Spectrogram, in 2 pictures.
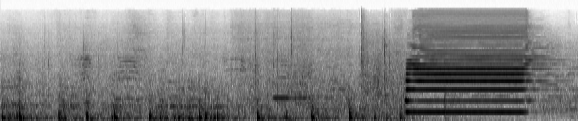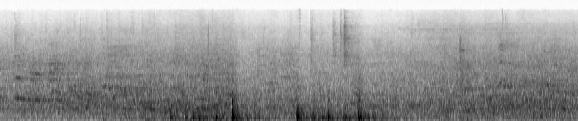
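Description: A crowd murmurs in a large echoing arena.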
